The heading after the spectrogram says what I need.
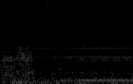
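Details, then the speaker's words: Cheap used Xbox 360 console hooked up and powered on to test: quiet, steady low hum with faint fan whir, no rattles or grinding; normal running. "can't hear it running? And it's on. Check this thing out. Okay. So this does run."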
